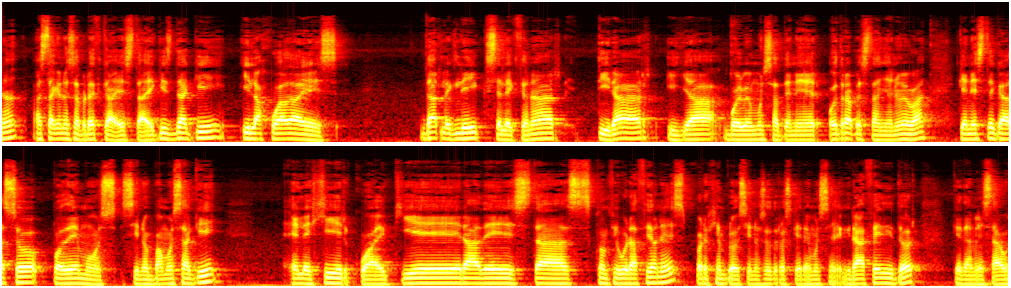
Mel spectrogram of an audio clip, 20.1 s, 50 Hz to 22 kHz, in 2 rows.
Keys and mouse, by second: 4.5 middle click, 4.9-6.9 drag, 8.7 click, 9.5-10.5 middle drag, 12.1-20.1 drag.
